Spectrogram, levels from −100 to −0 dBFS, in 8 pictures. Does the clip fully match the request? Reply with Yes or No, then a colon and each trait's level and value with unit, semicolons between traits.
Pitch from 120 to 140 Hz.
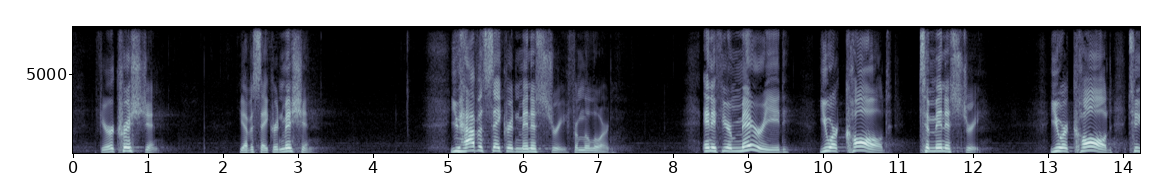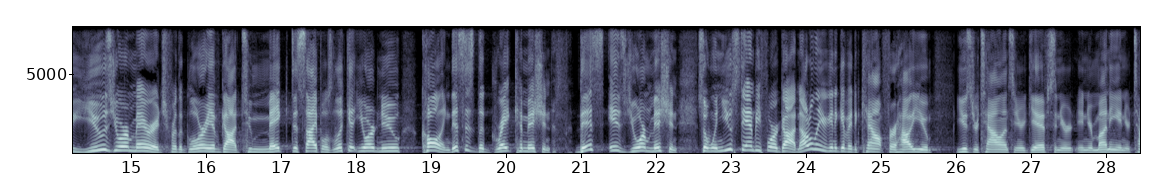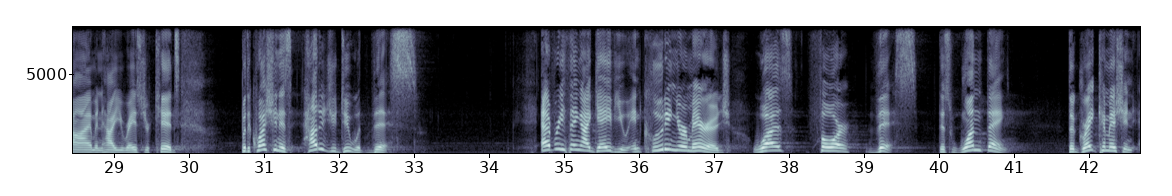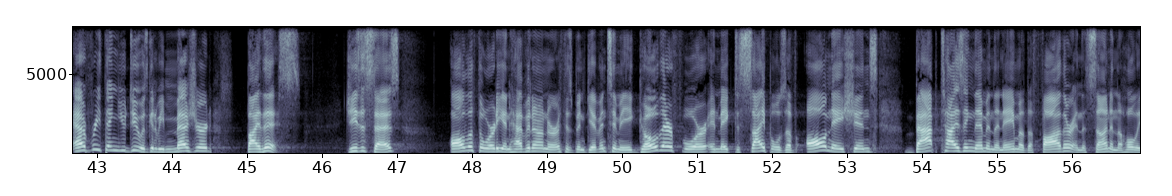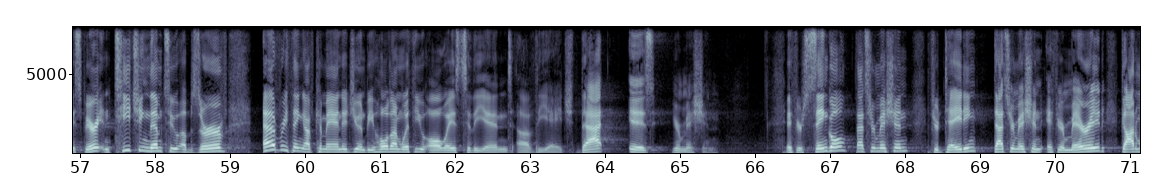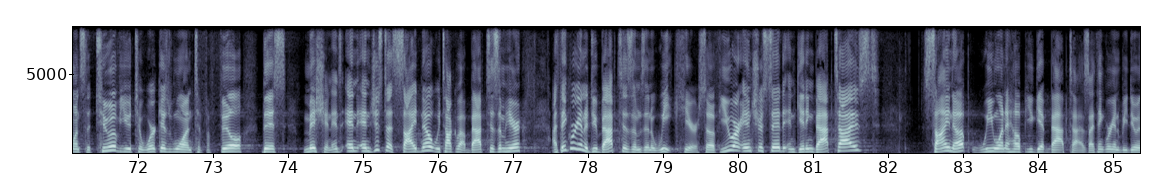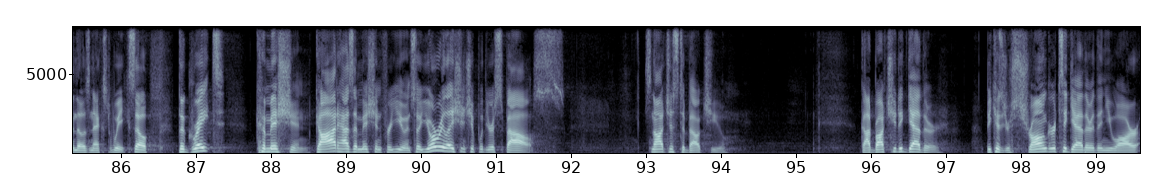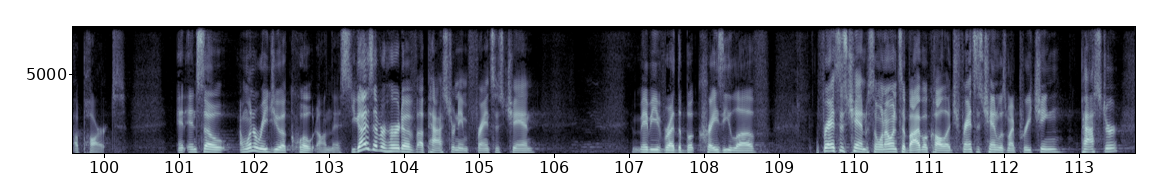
No: medium, 165 Hz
